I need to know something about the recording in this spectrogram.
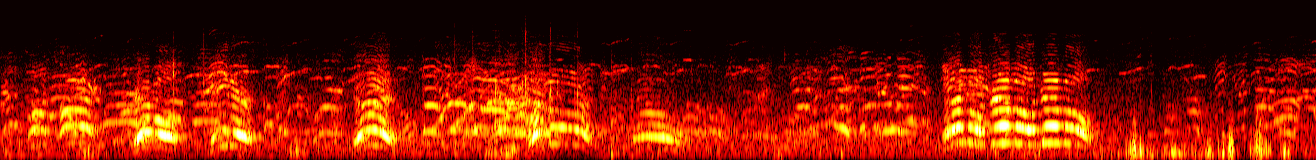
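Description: Parents shouting from the sidelines during a soccer game, really loud: a string of high-pitched yelled calls one after another, with a louder run of calls near the end.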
